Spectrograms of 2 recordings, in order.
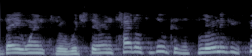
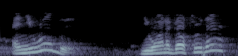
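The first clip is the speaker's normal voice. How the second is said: normal talking voice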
